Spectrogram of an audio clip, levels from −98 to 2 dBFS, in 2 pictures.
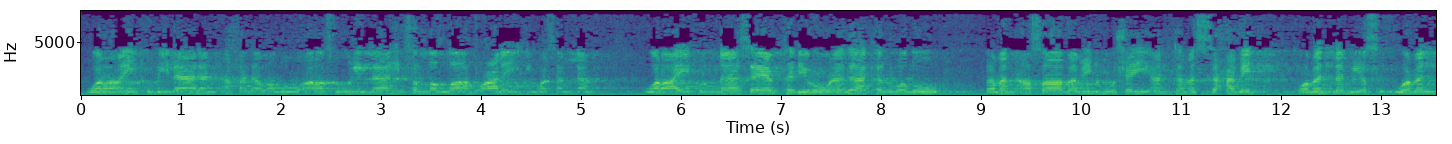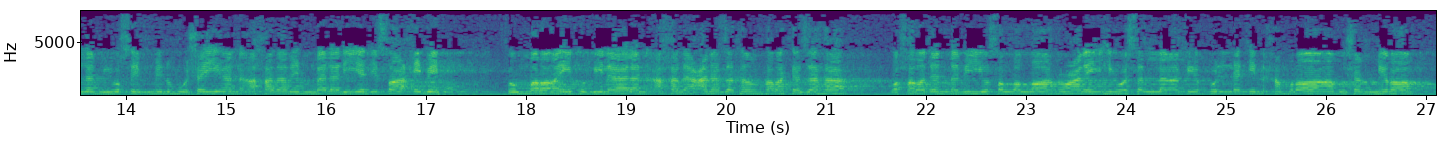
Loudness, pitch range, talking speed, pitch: -25 LUFS, 170-175 Hz, 110 wpm, 175 Hz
